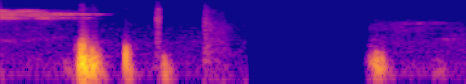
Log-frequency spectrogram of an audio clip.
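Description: A brief breathy exhale, then a few soft, dull thumps of a body moving on a yoga mat. The loudest thump comes about half a second in, and one more comes near the end.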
